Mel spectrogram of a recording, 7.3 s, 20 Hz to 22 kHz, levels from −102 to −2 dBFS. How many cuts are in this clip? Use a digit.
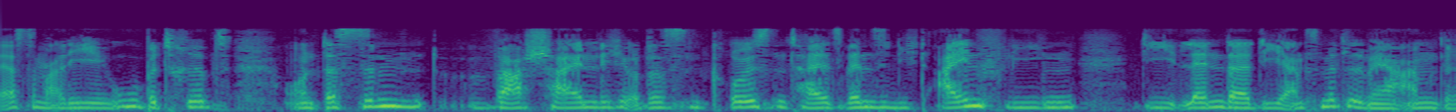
0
